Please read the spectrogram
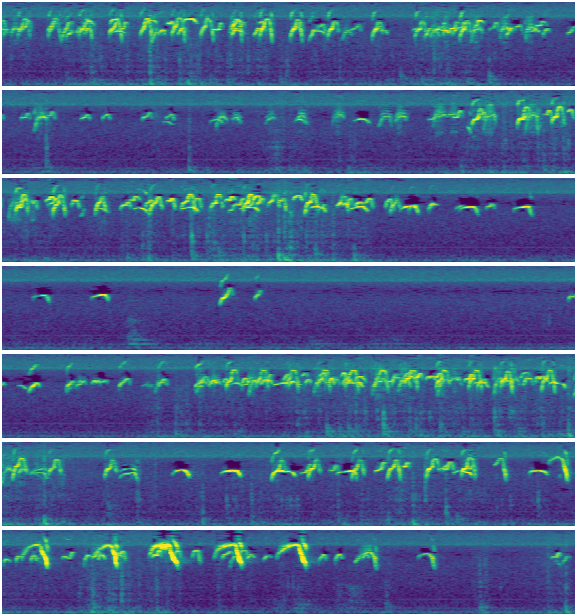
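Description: A group of day-old chicks peeping: many short, high chirps in busy bouts, thinning to a few calls and a brief lull about halfway through, then a long dense stretch of peeping.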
